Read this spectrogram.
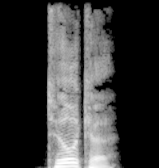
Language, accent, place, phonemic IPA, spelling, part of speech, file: German, Germany, Berlin, /ˈtʏrkə/, Türke, noun, De-Türke.ogg
- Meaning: 1. a Turk (native or inhabitant of Turkey, person of Turkish descent) 2. a Turk (speaker of a Turkic language) 3. an Ottoman 4. a Muslim, sometimes as an adversary of Christians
